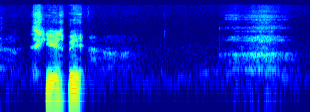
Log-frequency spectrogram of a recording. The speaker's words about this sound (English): I had to yawn there.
